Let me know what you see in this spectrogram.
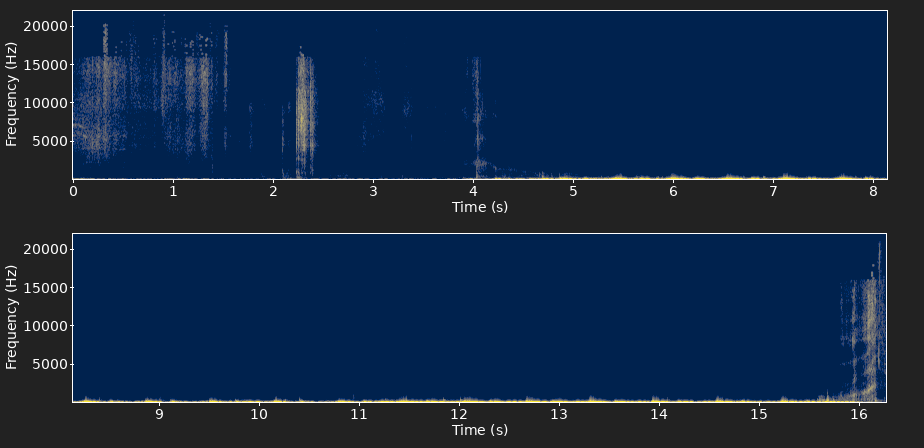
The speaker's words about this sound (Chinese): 上衣也撩起来。先听一下你的心跳啊。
